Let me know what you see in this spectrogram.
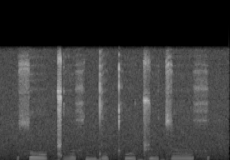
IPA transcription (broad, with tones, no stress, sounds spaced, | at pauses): s oː˧˩ ɡ͡ǁ ɵː˧˩˧ x n d e˧˩˧ kʰ u˧˩˧ ɖ͡ʐ ʉ˧˩˧ d͡z ɵː˦˥ x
